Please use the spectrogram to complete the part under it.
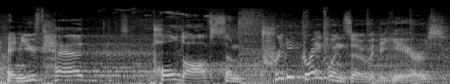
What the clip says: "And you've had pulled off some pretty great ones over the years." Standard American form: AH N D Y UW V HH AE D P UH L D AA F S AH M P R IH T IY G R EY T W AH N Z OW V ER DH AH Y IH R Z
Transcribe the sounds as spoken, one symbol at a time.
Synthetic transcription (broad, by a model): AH N Y UW V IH D P UH L D AA F S AH M P R IH T IY G R EY T W AH N Z OW V ER DH AH Y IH R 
